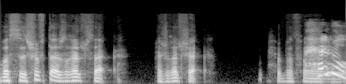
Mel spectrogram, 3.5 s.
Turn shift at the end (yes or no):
yes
